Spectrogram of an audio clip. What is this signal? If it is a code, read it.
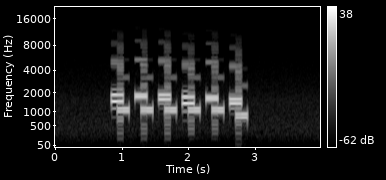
Multi-frequency trunk signalling (R2, with the far end's replies), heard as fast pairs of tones, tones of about 180 ms. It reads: 809462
